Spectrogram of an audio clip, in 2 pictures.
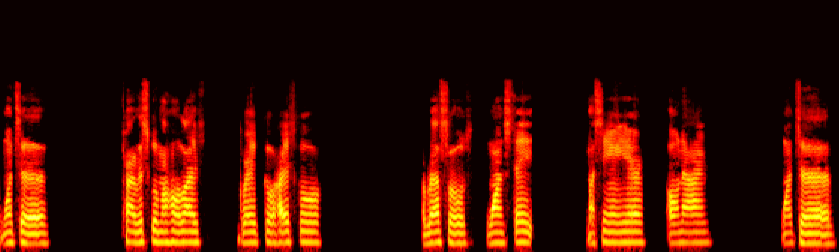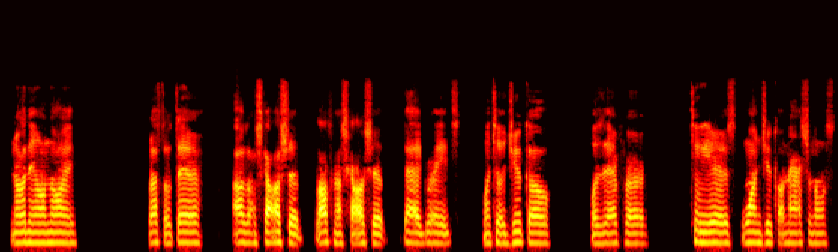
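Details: Adult man who has stuttered since early childhood, aware of it by about first grade, stuttering hard on words and his own name, though less often with age; stuttering.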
